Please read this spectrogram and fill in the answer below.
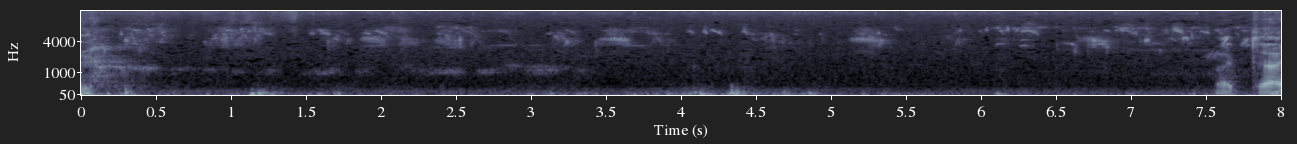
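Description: Small birds chirping, many short faint calls, over a steady low rumble, with a soft knock about a second in and another a little past four seconds.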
